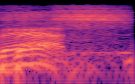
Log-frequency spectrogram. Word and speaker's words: Wes: I'm like, dude, it's a W, not a V.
